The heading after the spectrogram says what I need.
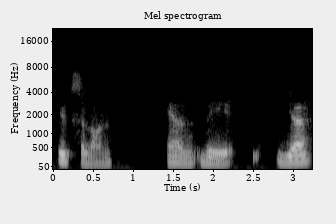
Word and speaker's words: ye: the past few years you should call it yeah rather than eg I got and the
